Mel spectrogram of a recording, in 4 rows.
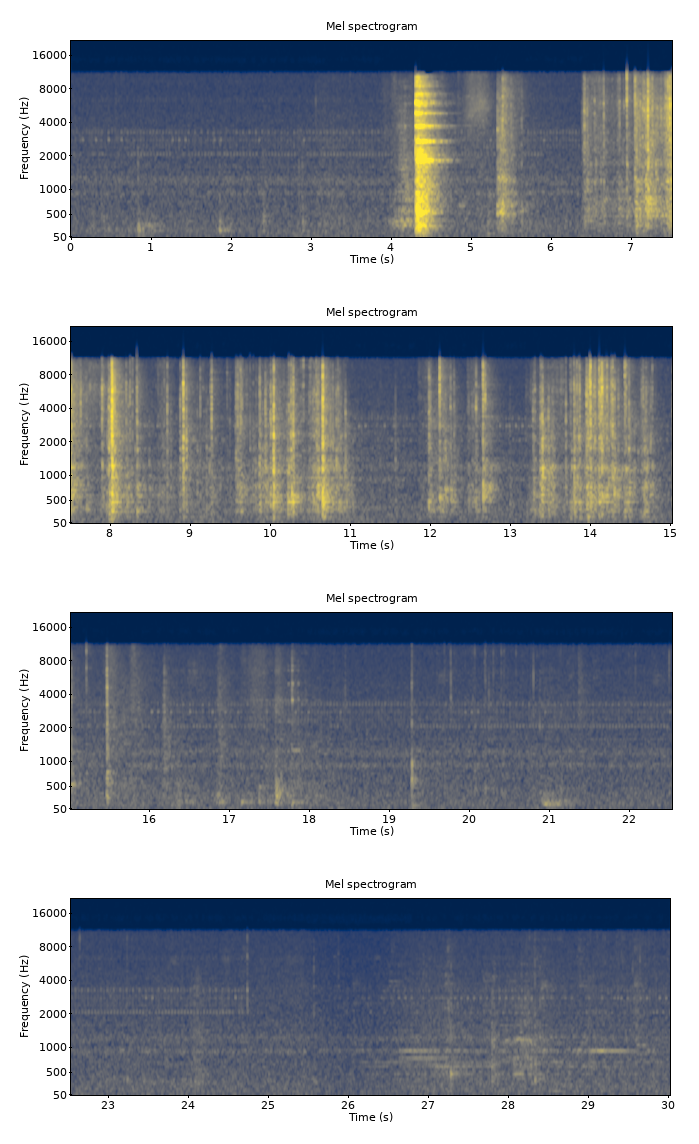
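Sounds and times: sharp clink: 0:04.3 - 0:04.8
parchment paper crinkling: 0:06.4 - 0:16.0.

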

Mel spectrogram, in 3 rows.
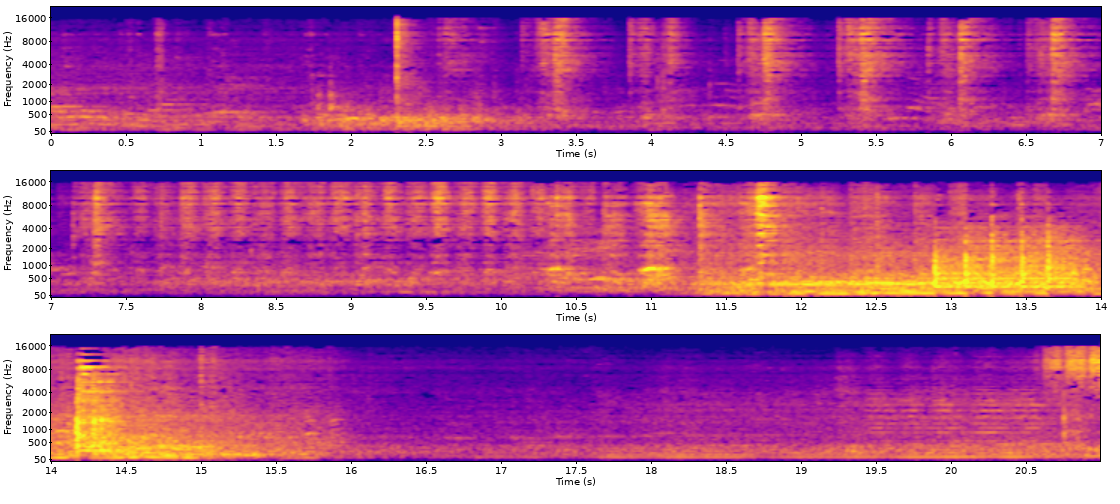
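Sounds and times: file rasping on steel: 0:03.1 - 0:13.2, 0:20.6 - 0:20.9.

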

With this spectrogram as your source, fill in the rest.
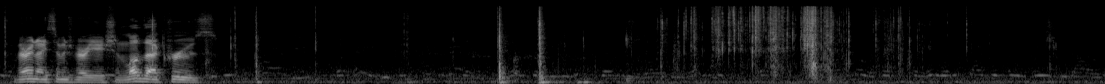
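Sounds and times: foil wrapper crinkling: 0:06.4 - 0:09.8.

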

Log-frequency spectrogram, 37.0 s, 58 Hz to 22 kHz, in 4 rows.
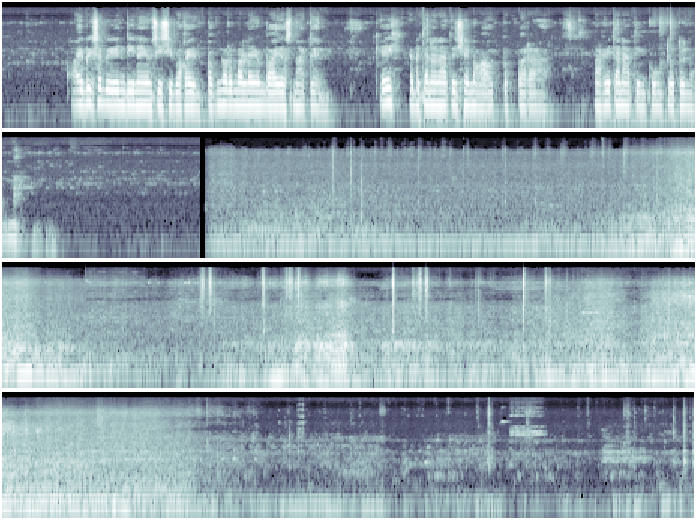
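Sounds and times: vehicle engines: 0:12.0 - 0:36.9
sharp clicks: 0:20.9 - 0:22.6, 0:23.6 - 0:26.2.

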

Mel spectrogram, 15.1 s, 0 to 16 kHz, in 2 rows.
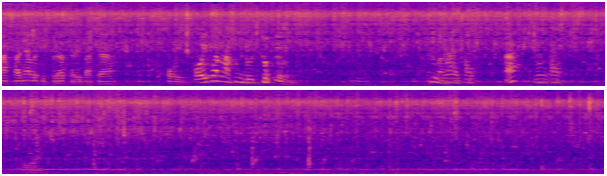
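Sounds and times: water pouring into pond: 0:00.0 - 0:15.0.

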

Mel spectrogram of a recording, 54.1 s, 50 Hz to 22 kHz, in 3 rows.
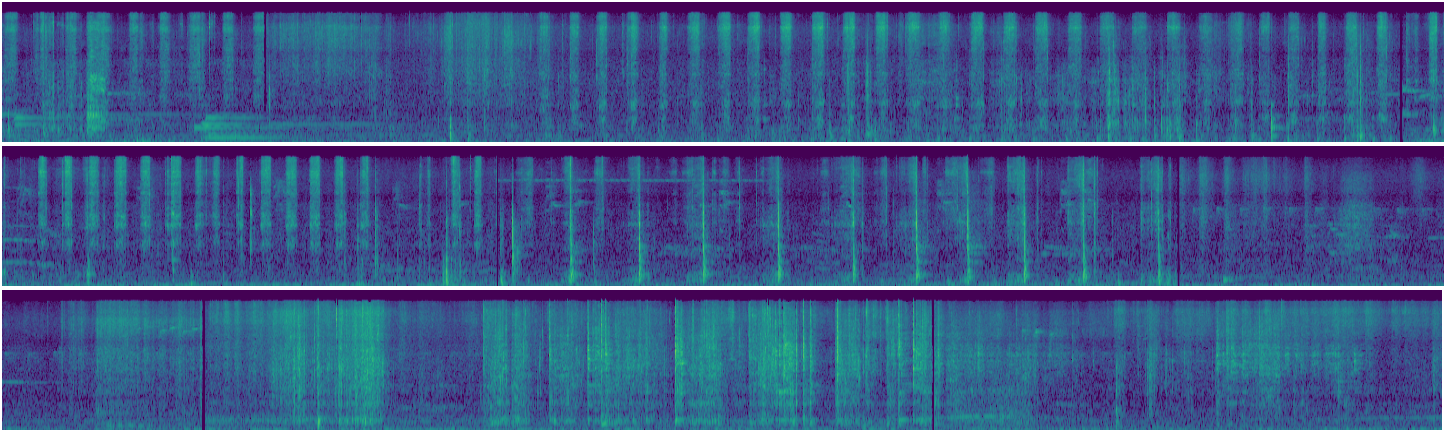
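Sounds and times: hand shredder rasping vegetables: 0:06.6 - 0:22.7, 0:42.0 - 0:48.3.

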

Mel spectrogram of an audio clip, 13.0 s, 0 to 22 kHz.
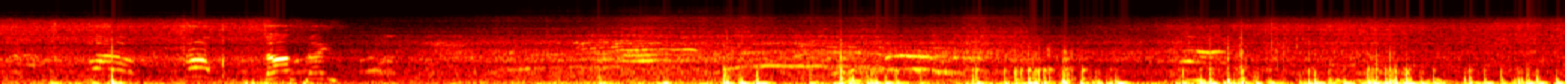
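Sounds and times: river water rushing and splashing: 0:00.0 - 0:13.0
wind rumble on microphone: 0:03.6 - 0:13.0
people shouting: 0:04.1 - 0:08.2.

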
